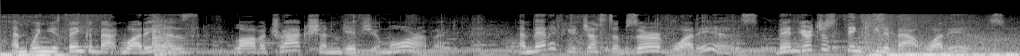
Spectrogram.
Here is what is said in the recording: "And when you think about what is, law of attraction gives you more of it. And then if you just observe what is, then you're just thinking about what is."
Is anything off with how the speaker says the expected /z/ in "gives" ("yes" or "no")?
no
